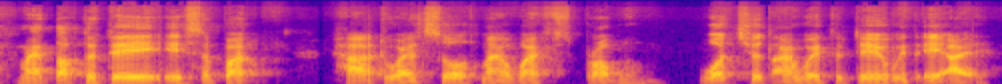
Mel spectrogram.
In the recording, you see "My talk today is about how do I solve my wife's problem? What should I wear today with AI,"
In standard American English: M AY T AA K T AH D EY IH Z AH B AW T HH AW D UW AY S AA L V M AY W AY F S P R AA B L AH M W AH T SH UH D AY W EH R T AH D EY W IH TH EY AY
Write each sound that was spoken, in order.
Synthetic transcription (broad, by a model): M AY T AA K T AH D EY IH S AH B AW T HH AW D UW AY S AA L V M AY W AY F S P R AA B L AH M W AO T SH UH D AY W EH T AH D EY W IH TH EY AY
